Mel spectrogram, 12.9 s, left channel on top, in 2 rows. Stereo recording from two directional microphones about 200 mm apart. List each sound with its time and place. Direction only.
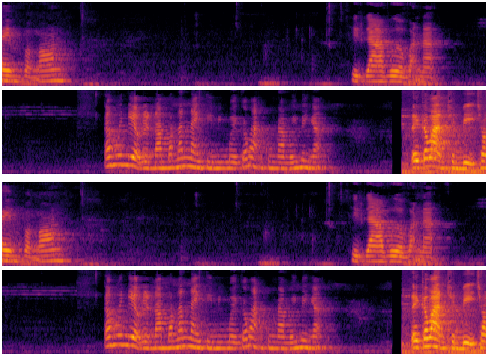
0.0 s a woman's voice: centre (ahead or behind)
4.3 s speech: centre (ahead or behind)
7.6 s a woman's voice: centre (ahead or behind)
11.9 s a woman's voice: 30° right (ahead or behind)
